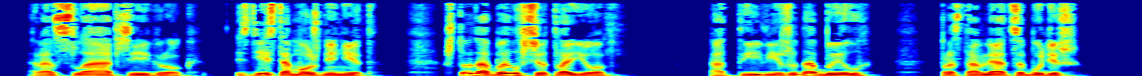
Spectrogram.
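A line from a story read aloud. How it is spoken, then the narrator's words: Laughing deep bass voice. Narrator (Russian): маленький тролль засмеялся и пробасил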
